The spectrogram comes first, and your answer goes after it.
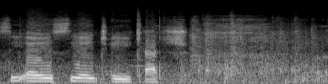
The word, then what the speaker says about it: CACHE: If you're called Cash Stable, C-A-C-H-E, Cash. I would pronounce it Cache, but it's Cash Stables.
